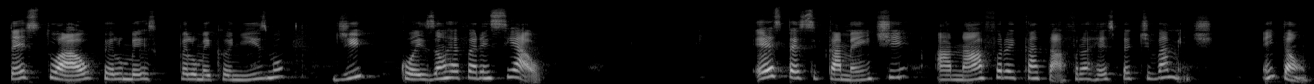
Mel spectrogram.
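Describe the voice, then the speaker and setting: Slow, patient Brazilian woman teacher. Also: sits high, fairly bright tone. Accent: Brazilian Portuguese. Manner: patient, explaining step by step with frequent tag questions. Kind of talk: recorded grammar lesson.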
